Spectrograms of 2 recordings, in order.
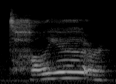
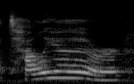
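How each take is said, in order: The two takes are said the same way.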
